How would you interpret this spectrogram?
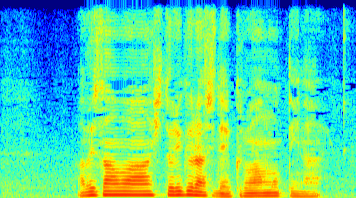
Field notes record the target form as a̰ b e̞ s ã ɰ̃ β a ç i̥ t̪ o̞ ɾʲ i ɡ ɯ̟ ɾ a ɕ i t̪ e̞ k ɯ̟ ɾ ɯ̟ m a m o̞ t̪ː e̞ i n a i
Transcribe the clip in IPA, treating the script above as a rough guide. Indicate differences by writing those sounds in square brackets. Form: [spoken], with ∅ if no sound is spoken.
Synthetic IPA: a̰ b e̞ s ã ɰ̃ β a ç i̥ t̪ o̞ ɾʲ i ɡ ɯ̟ ɾ a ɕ i [d̪] e̞ k ɯ̟ ɾ ɯ̟ m a m o̞ t̪ː e̞ i n a i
